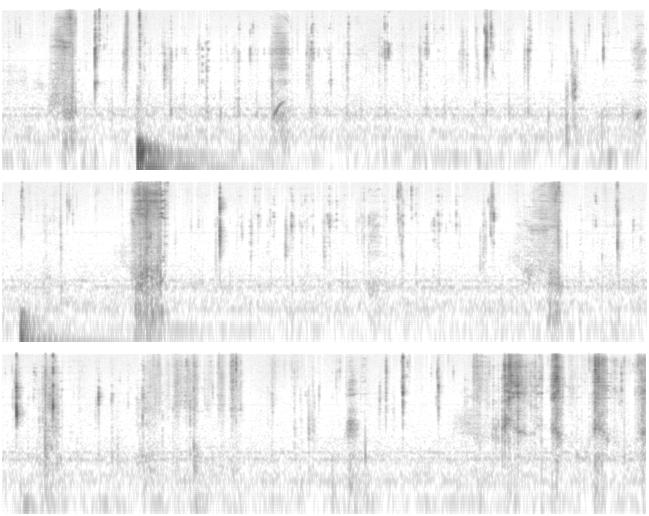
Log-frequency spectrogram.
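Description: Close-miked eating sounds: chewing and wet mouth sounds of rose cream tteokbokki, with scattered clicks of a wooden spoon and chopsticks on a ceramic plate. A dull thump comes about two seconds in.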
